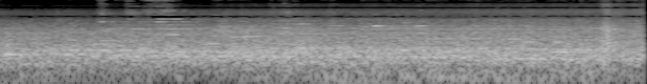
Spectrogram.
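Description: Subway train running through the station: a loud, steady rumble and rattle of wheels on rails that fills the platform.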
